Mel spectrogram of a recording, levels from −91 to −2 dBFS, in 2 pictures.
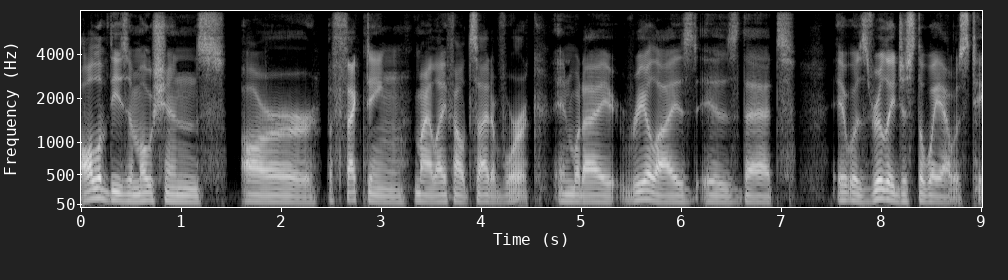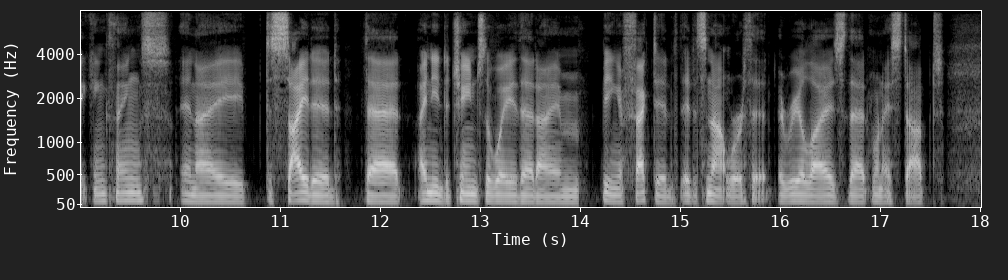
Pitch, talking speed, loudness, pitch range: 95 Hz, 170 wpm, -24 LUFS, 95-100 Hz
